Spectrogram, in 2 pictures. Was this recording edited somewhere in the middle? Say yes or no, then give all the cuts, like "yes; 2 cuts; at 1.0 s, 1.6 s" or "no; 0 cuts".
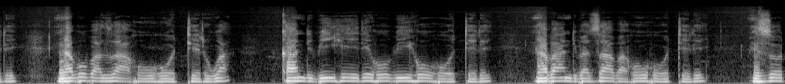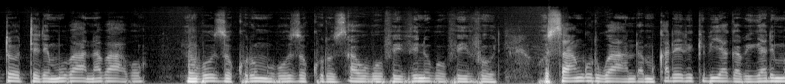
no; 0 cuts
